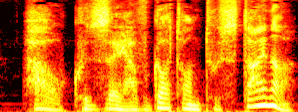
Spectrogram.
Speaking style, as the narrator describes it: muttered

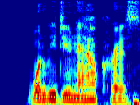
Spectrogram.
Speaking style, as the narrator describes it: G-Mom asked, her voice somewhat shaken

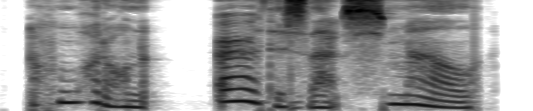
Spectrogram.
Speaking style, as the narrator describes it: she choked out

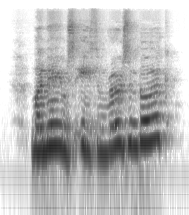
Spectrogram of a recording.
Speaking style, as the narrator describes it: he explained, nervously

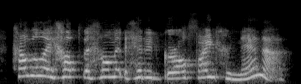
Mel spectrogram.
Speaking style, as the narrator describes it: Mark exclaimed

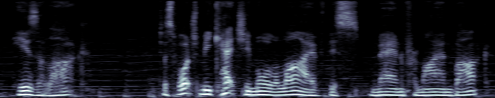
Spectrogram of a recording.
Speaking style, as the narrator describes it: he whispered

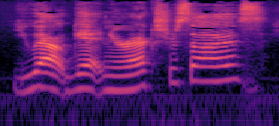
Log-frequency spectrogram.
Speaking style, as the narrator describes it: He hollered

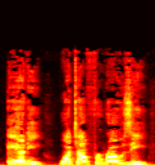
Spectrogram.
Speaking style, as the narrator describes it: shouted Jack

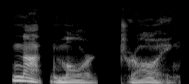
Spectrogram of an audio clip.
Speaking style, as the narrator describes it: he said under his breath

